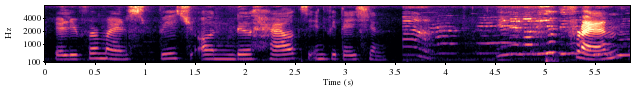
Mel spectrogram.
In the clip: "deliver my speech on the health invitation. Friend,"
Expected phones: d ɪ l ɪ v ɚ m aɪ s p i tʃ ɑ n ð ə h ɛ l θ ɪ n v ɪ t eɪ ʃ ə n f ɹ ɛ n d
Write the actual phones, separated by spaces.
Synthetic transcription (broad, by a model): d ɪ l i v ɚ m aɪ s p i tʃ ɑ n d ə h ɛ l t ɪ n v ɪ t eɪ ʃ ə n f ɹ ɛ n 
